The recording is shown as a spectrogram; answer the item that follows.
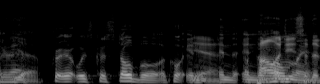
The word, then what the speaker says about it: Cristobal: Yeah, it was Cristobal.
